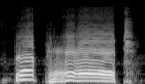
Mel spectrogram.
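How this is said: It is said in a deep Bane impression.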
